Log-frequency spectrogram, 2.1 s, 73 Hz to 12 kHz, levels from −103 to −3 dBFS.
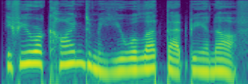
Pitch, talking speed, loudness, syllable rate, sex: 190 Hz, 345 wpm, -17 LUFS, 7.2 syllables/s, female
